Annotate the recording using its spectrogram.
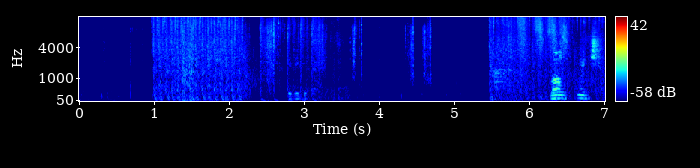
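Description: Gunfire rings out in short bursts.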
